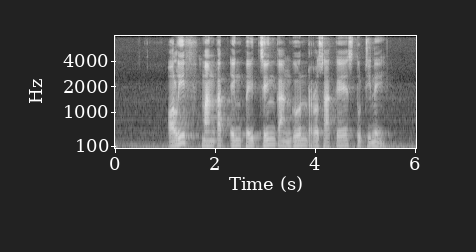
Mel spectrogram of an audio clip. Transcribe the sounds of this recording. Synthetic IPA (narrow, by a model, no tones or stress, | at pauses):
ʔɔlɪfmaŋkat̪̚ɪŋb̥ed̥ʒ̥ɪŋkaŋɡonəɾʊsakest̪ud̪̥i̤ne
